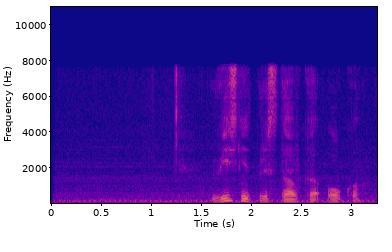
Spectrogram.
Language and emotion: Russian, neutral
